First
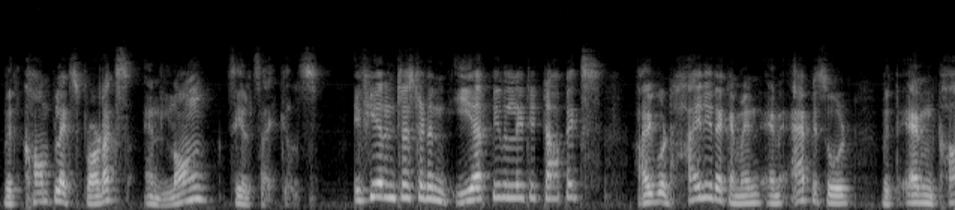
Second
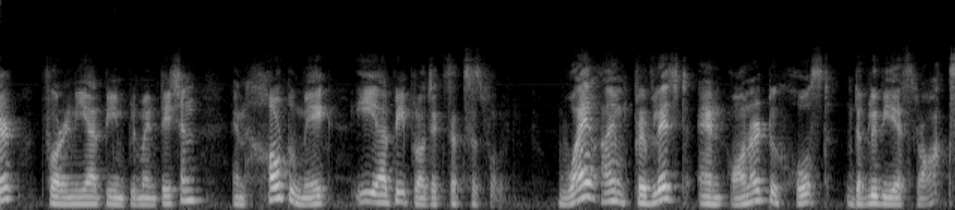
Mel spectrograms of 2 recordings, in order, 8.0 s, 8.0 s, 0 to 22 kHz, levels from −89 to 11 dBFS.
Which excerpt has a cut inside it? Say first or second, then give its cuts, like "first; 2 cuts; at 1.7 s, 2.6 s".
second; 1 cut; at 2.9 s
